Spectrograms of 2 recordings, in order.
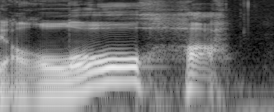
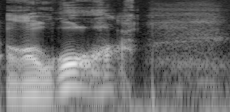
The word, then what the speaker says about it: aloha: As we say in Hawaii, aloha, which we don't really say it like that, but we say aloha.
